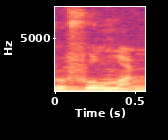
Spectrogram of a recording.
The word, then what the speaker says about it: refoulement: I think it's refoulement. It's not foul, it's fool. Very good, Your Honor.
